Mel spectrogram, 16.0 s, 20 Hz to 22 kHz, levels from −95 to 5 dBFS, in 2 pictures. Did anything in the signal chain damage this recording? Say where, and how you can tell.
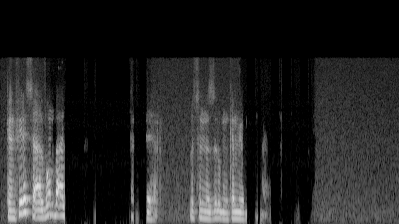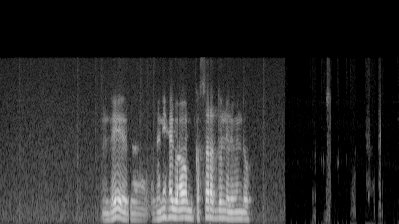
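Yes. At the call-processing stage, speech suppressed in double talk is heard at 1.02–1.11 s (a dip of about 5 dB), then 1.28–1.97, 2.13–2.99 and 4.84–5.33 s, where it falls about 40 dB. The waveform shows abrupt, deep notches. The likely cause is the echo canceller mistaking near-end speech for echo.

The echo canceller also gates the background at 5.61–6.28 s and again from 13.69 s to the end, pulling the room tone down about 40 dB. On a spectrogram the noise floor turns nearly blank, with sharp edges where the suppression engages and releases.

The other side's voice leaks through in two short scraps, at 14.53–14.58 s and 15.56–15.61 s, about 35 dB below the talker. Each appears as a faint, isolated smear inside the gated region, likely loudspeaker echo that escaped cancellation.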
